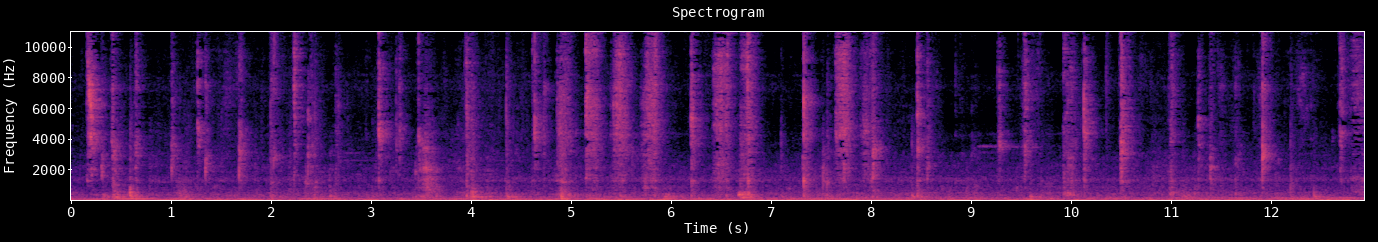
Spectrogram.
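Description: Eating by hand: wet chewing, lip-smacking and many small irregular clicks as curry-soaked chicken and rice are chewed and fingers work the food against steel platters, over a low steady hum.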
